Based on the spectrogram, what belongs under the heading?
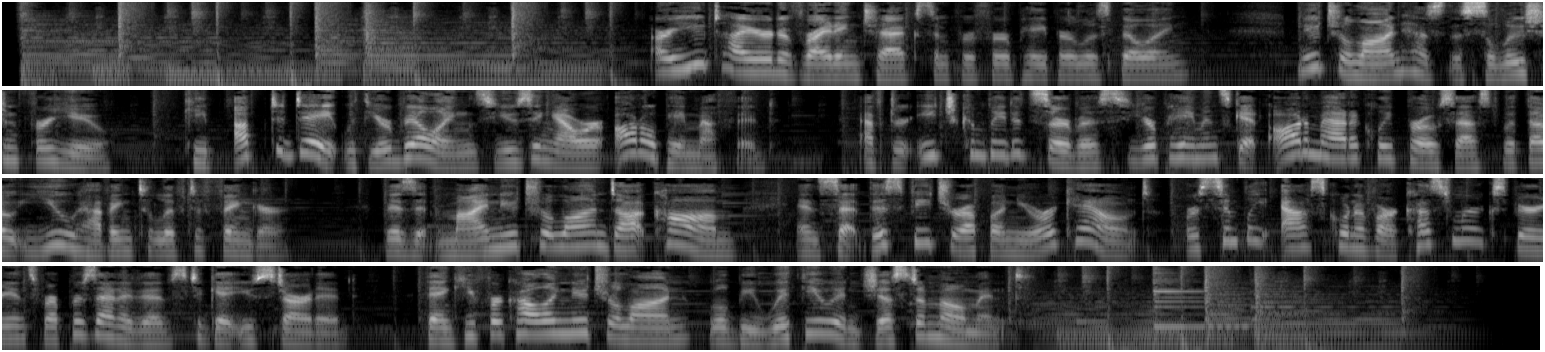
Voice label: On Hold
